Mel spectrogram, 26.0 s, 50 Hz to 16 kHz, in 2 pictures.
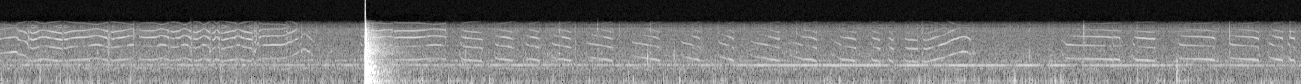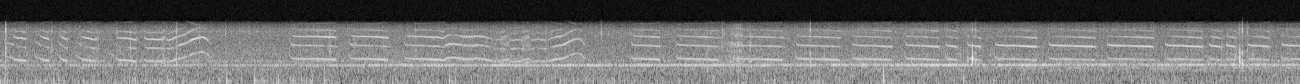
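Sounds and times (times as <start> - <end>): firewood cracking: 3.7 - 4.0
burning firewood chirping: 3.7 - 4.1.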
